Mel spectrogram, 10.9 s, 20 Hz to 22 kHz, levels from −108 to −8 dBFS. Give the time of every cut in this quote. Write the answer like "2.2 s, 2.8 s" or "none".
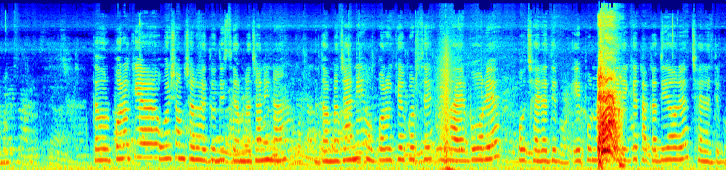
6.6 s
